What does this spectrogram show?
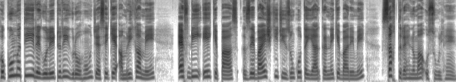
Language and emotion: Urdu, neutral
